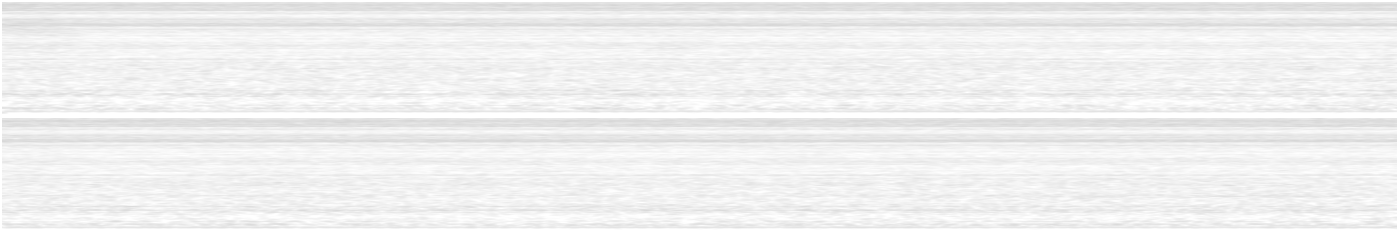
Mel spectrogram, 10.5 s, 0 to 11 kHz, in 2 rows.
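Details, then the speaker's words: PS4 Pro 3rd gen 7215B running a taxing game's opening cutscene: quiet, even fan hiss and faint hum, no rattle or surging; not insanely loud, normal. "you'll be able to hear it's not you know it's not insanely loud because it's the third gen"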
